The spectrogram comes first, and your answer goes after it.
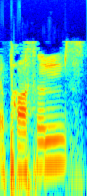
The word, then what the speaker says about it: Aposimz: And basically, within 1,000 years of the Sidonia's launch, I think it's called the Opossums, or it's spelled Aposimz, and that was the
